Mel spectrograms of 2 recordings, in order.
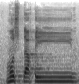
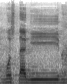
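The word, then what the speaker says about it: مستقيم: ulama dari Hadramut ya mereka tidak baca qim Mustaqim. Mereka bacanya mustagim. Gim ya. Ah ini lahja.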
